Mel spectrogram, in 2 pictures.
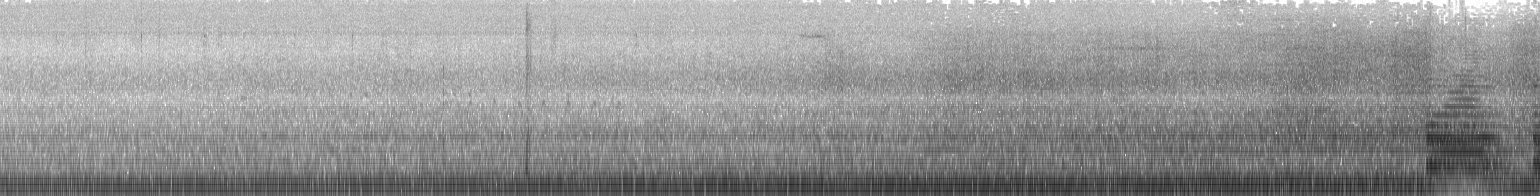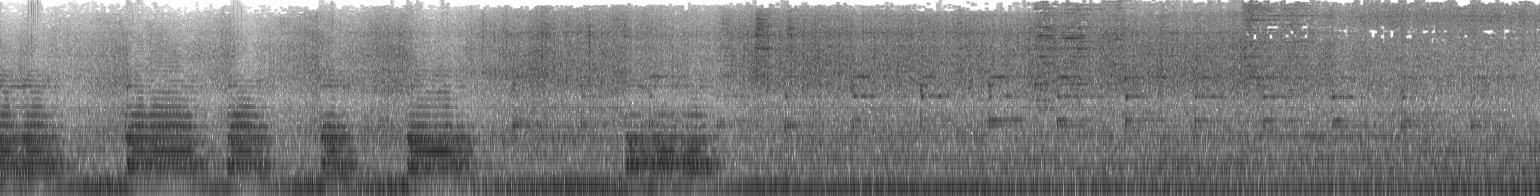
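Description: Norfolk Southern freight train's diesel locomotives approaching and passing, their engine drone growing louder. About halfway through, the lead locomotive sounds its air horn in a string of about seven blasts over some eight seconds, then the engines keep droning as the units go by.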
